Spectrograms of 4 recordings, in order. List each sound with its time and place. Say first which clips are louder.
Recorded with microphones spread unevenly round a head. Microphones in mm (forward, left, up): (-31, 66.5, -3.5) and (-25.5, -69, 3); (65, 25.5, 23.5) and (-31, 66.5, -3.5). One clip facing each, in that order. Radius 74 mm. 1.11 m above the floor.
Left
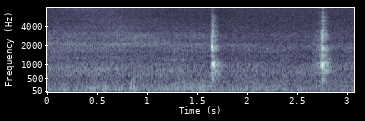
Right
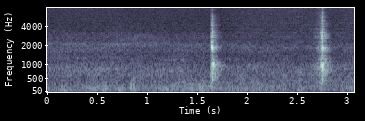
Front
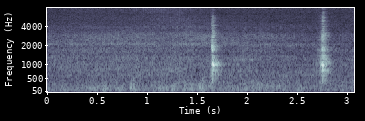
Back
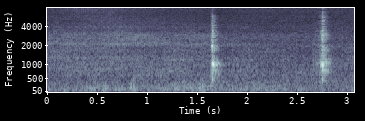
1.6 s ticking: left 2 dB, back 2 dB; 110° right, 0.8 m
